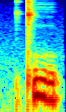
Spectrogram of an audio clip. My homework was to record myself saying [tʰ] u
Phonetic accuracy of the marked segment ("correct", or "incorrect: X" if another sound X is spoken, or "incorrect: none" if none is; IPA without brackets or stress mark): incorrect: tʼ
